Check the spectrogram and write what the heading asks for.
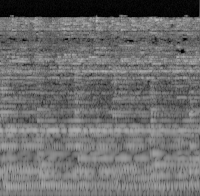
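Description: Pit orchestra playing a stage musical's score: a melody of short pitched notes changing every quarter to half second over a steady low drone.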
